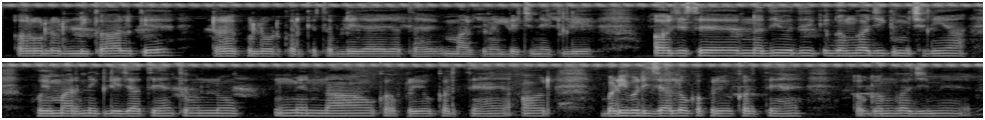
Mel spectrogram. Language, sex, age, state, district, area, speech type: Urdu, male, 30-45, Uttar Pradesh, Mirzapur, rural, spontaneous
